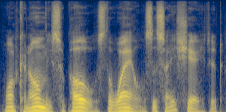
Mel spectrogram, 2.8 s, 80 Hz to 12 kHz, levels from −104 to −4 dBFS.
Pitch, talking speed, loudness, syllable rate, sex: 100 Hz, 170 wpm, -17 LUFS, 5.9 syllables/s, male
